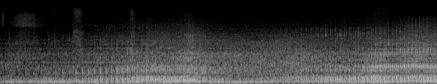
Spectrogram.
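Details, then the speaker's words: 1989 Harley Softail with a 93ci panhead conversion stroker motor (3-5/8" bore x 4-1/2" stroke), after a carburettor tune-up, pulling away: deep, even V-twin thump climbing smoothly with no flat spots. Normal acceleration. "the Gauss I don't hear no flat spots in it no I'm good sound looks good"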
